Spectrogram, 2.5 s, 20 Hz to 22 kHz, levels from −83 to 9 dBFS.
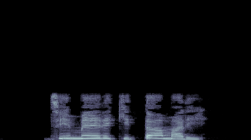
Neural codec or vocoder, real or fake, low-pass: none; real; 7.2 kHz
